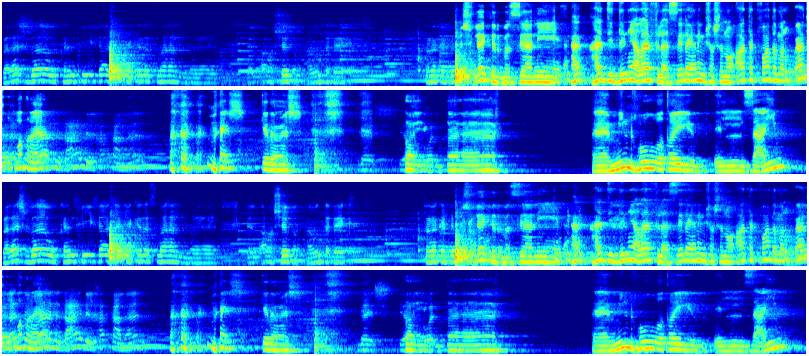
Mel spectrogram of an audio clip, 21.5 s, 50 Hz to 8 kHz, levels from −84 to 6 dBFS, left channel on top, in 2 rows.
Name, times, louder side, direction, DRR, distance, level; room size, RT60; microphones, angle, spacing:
voice 1, 0.0-4.7 5.6-8.3 10.3-12.7 15.5-16.5, right 3 dB, 85° right, 9 dB, 1.0 m, -41 dB
sound 1, 1.0-19.1, left 1 dB, 15° left, 1.9 m, -39 dB
sound 2, 2.8-15.1, equal, 60° left, 2.1 m, -50 dB
voice 2, 6.0-11.4 13.0-15.7 16.1-17.4 18.6-21.2, left 4 dB, 90° left, 15 dB, 0.7 m, -28 dB
15.0 x 11.0 x 8.9 m, 1.2 s
head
